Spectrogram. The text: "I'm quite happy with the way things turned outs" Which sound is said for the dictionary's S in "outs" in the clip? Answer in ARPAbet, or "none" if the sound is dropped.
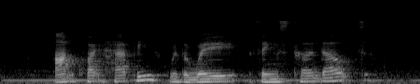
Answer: none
